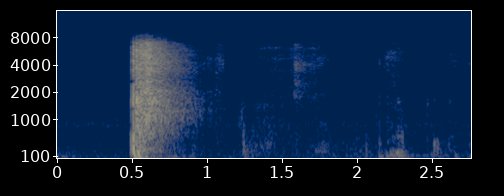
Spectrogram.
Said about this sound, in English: I'm sorry. Did I ruin the clap? No. Do I need to do it again?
